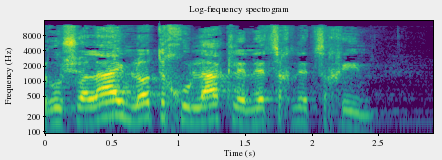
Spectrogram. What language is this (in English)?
Hebrew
